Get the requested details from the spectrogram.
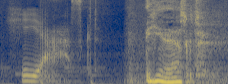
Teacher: So this he asked, we have this extra Y between these two words, and this is why it sounds like he asked. He asked. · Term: intrusion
